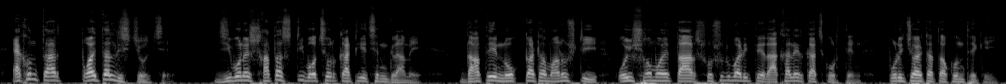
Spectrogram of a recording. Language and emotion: Bengali, neutral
